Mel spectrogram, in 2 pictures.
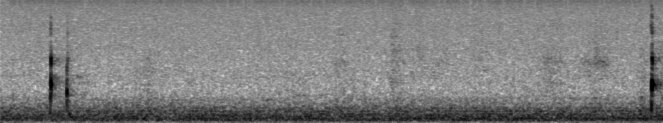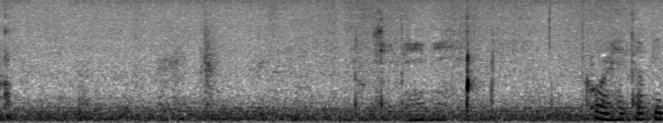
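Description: Quiet room with a few brief, sharp, soft clicks spaced irregularly; hiccups.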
